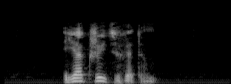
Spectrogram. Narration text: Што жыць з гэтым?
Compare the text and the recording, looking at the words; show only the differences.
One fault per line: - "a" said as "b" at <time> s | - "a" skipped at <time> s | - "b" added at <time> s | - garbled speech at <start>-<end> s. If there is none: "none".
- "Што" said as "Як" at 0.8 s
